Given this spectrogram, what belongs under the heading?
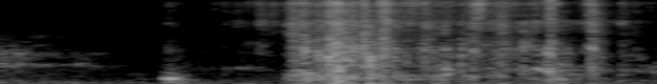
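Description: A pigeon from a fancier's flock, among high-flyer birds, gives a short soft sound followed by a brief rustling burst, close and quiet.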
